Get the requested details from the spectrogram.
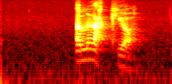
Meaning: to relax
- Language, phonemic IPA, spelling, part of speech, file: Welsh, /əmˈlakjɔ/, ymlacio, verb, Cy-ymlacio.ogg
